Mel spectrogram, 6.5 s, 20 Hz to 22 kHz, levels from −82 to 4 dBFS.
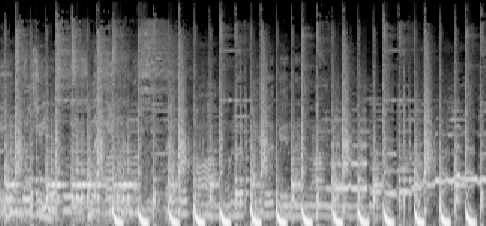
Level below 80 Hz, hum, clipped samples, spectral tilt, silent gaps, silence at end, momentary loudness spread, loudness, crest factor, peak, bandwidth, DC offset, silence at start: -12 dBFS; none; 3%; -5.5 dB/octave; none; 0 s; 2 LU; -7 LUFS; 6 dB; 0 dBFS; 20 kHz; under 0.1%; 0 s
